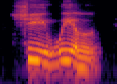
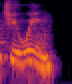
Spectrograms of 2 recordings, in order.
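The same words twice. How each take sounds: First: "She will" with "sh" and final "l"; correct "will". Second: "she win" as "chee win", final "n"; mispronounced "will". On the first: Teacher gives the right way, "She will" ending in "l". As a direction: land "will" on "l", not "n". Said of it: "No digan "she win". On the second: Teacher warns students off it, "she win" as "chee win". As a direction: start "she" with "ch", close "win" on "n". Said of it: "No digan". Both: Shown as a demonstration.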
